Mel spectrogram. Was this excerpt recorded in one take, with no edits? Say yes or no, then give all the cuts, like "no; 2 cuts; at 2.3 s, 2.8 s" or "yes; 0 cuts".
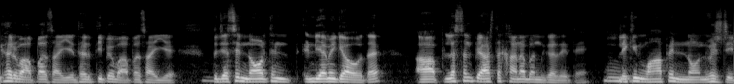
yes; 0 cuts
